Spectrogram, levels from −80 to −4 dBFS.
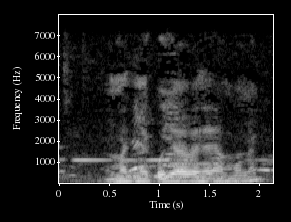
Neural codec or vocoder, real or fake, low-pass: none; real; 7.2 kHz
